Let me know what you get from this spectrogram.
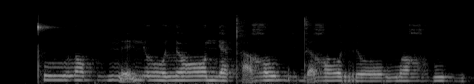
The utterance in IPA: t̪ʰ uː l ɔ k ṳ n̪ ḛ nʲ oː lʲ ɔː nʲ a t̪ʰ a̰ ʁ u ɓ i̤ d̪ ḛ ʁ oː rʲ oː ŋ͡m ɤ ʁ ɔ̤ ŋ͡m i̤

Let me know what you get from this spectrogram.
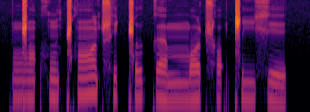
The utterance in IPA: ŋ͡ǁ ɔ̃ ʔ x ũ ǁʰ ɔ̃ː ʈ͡ʂʰ ɪ ǁ ʊ k ɐ mː ɔ ʈ͡ʂʰ ɔ ʔ ǁ iː x ɪ

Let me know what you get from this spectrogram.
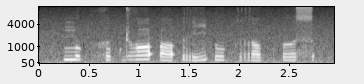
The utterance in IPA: m o˧ kʷ h ʊ˧˩ p ɖʱ ɔ˦˥ ʔ ɔ˨˩˦ ʔ r i˩˥ ʔ u˧ kʷ r ɔ˧˩ kʷ ʔ ʊ˦˥ s

